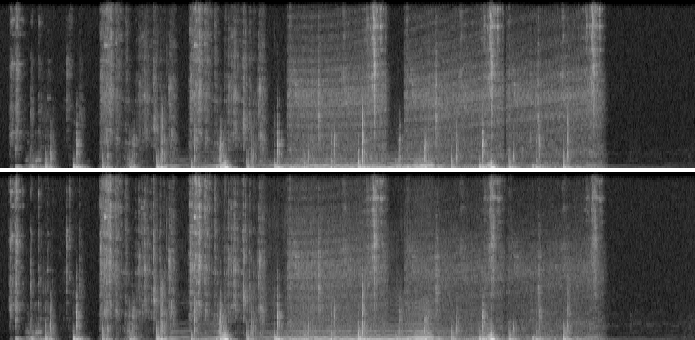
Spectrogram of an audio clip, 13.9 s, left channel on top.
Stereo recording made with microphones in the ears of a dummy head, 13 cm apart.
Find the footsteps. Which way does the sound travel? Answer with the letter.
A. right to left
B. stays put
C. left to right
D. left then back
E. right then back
A.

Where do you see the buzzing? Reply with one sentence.
You can hear the buzzing on the right.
